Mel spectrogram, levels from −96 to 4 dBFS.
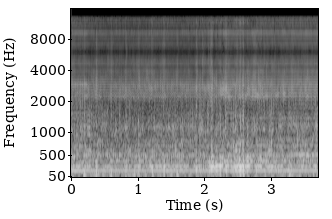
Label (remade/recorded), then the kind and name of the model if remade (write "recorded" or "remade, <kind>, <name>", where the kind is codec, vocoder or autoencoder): remade, vocoder, BigVGAN v2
